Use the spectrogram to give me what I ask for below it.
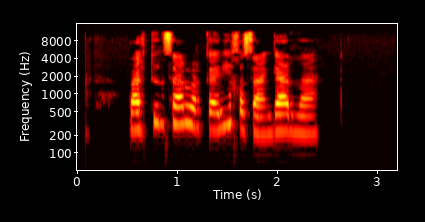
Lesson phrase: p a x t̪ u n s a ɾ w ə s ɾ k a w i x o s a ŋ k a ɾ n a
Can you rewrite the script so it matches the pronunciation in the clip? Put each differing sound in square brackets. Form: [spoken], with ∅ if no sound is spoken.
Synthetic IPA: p a x t̪ u n s a ɾ w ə [∅] ɾ k a w i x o s a ŋ [ɡ] a ɾ n a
